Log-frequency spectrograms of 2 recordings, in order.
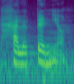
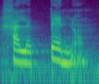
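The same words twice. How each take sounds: First: The consonant before the final vowel is ny. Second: The consonant before the final vowel is plain n. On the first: The word is written with the tilde. The speaker calls it right. "instead of jalapeno" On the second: The word is written without the tilde. The speaker calls it wrong. "if we didn't have this marker above jalapeno, it would sound like jalapeno"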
